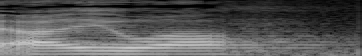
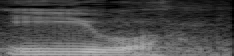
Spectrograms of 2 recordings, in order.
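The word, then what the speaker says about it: أيوه: In the cities they say Aiwa, in the countryside they say Ewa.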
